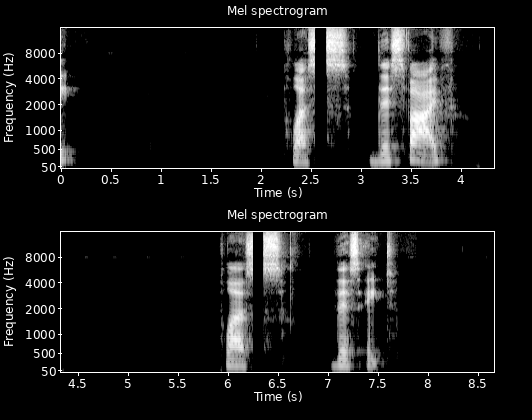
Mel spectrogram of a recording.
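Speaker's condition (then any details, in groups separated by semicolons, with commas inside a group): No condition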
